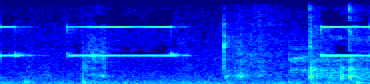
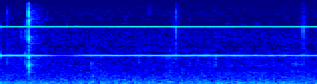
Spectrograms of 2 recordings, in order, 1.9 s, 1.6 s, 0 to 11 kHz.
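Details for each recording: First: AP Valves XPD rebreather handset powered on with a long left-button press for pre-dive calibration: a few short, high, clean beeps as cells, solenoid, buzzer and temp stick check good; normal power-on self-test. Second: AP Valves XPD rebreather handset on the bench during pre-dive setup, battery just recharged, sensors uncalibrated and reading 21% oxygen instead of 0.7 setpoint: a thin, steady high electronic tone over a quiet room, the low-oxygen warning beep.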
